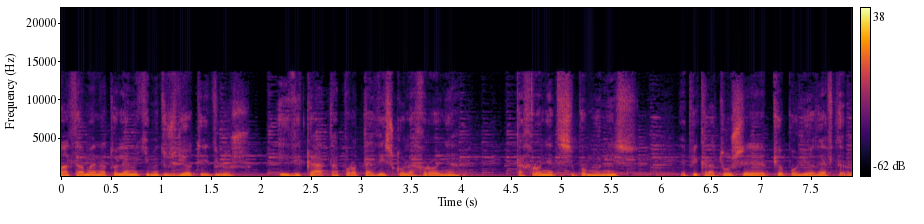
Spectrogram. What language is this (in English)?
Greek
